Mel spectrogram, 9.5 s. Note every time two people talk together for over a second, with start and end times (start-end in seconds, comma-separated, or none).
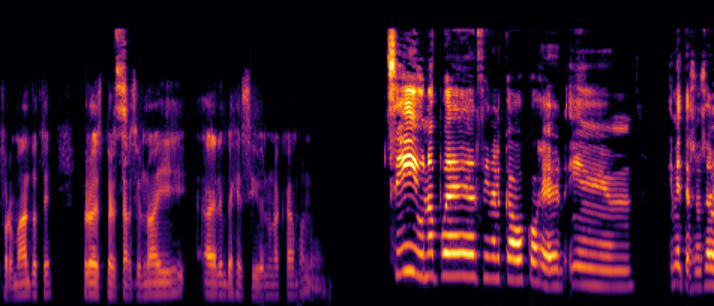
none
